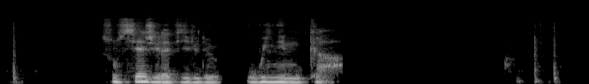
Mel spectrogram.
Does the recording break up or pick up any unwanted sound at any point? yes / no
no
